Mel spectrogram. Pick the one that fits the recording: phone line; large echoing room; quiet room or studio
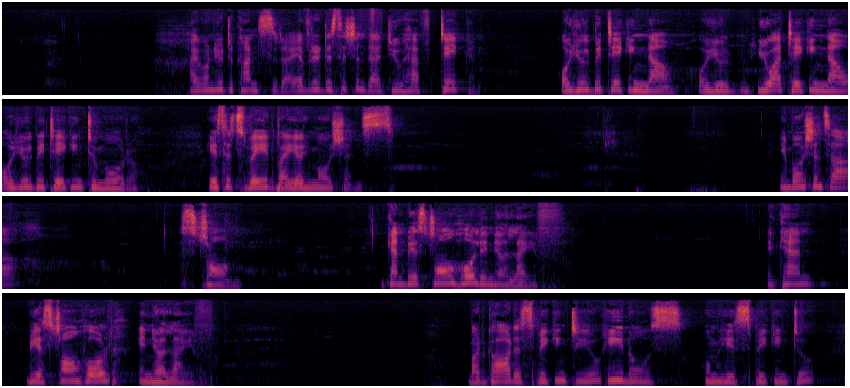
large echoing room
